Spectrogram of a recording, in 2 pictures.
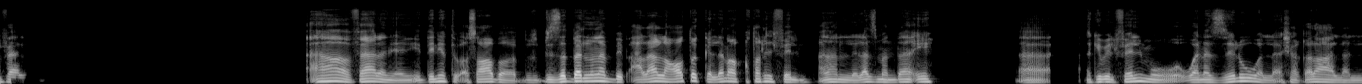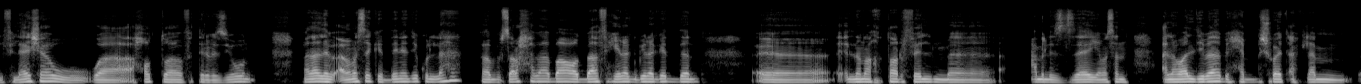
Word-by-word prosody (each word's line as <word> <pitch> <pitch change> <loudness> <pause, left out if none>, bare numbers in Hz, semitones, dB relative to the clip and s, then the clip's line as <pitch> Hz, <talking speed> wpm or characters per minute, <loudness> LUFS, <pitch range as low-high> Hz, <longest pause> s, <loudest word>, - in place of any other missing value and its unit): فعلًا. 110 -2 -2 2.8
آه 140 -1 +4
فعلًا، 130 +3 +3
يعني 100 0 -2
الدنيا 120 +8 +2
بتبقى 135 - -4
صعبة 120 -6 +2
بالذات 105 +6 +1
بقي 150 +3 +8
اللي 145 +1 +4
أنا 155 0 +6
بيبقى 120 -5 -1
عليّا 120 +5 +4
العاتق 140 +3 +3
اللي 120 +2 +2
أنا 140 0 +4
اختار 130 +1 -2
الفيلم، 110 -6 -1
أنا 115 +2 +1
ال 110 -2 0
لازمًا 115 +2 0
بقى 120 +3 +1
إيه 125 +2 0 0.8
آآ - - -3 0.4
أجيب 120 +3 +1
الفيلم 125 +4 +2
وأنزّله 110 +4 0
والّا 125 -11 0
أشغّله 110 +3 -2
على 105 -4 0
الفلاشة 110 +9 -1
وأحطه 105 0 -2
في 105 - -13
التلفزيون، 110 +4 -4 0.5
فأنا 125 +3 +2
اللي 130 -1 +5
بابقى 110 -3 0
ماسك 135 0 0
الدنيا 125 +4 -1
دي 135 +1 -2
كُلّها، 135 +8 -1 0.2
فبصراحة 125 +4 -1
بقى 130 -1 -1
باقعد 130 -2 +2
بقى 130 +1 +3
في 130 0 -7
حيرة 125 +1 +2
كبيرة 130 +1 0
جدًا 125 0 -1 0.6
آآ 105 -1 -2 0.2
إن 120 +1 +1
أنا 125 0 +3
أختار 120 +3 -2
فيلم 120 -2 0 0.8
عامل 115 -1 0
إزاي، 110 +2 0
مثلًا 115 +1 -2 0.4
أنا 115 +1 +3
والدي 125 +1 +4
بقى 135 +2 +4
بيحب 115 -3 -6
شوية 120 +1 +1
أفلام 115 -3 -2
120 Hz, 140 wpm, -23 LUFS, 110-130 Hz, 2.8 s, بقي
